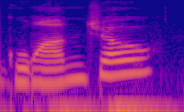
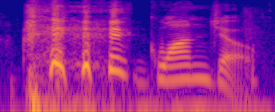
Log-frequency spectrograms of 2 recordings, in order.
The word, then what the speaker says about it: Guangzhou: 6606 in the chat channel says pronounce it Guangzhou, apparently, because they go to hospital there. So that's good. Guangzhou.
